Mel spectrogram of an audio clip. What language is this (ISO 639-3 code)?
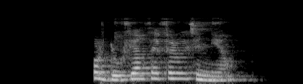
kab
